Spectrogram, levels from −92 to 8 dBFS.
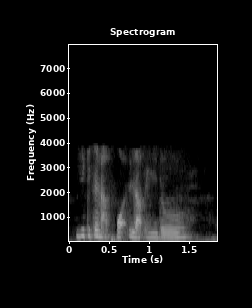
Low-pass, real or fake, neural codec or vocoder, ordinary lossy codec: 7.2 kHz; fake; codec, 16 kHz, 6 kbps, DAC; AAC, 16 kbps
